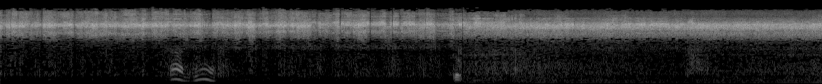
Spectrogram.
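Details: Masses of cicadas swarming in St. Louis, 2011; an unbroken, shrill, steady buzzing wall of sound, with a short wavering bird call and a faint chirp standing out briefly beneath it.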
